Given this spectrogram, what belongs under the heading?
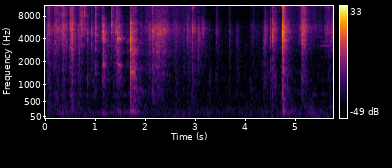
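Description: A Shiva Snacks packet is being cut open, giving a run of small crinkly snips and plastic rustles with a few sharper crackles; the sound is close and fairly quiet, with no talking.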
